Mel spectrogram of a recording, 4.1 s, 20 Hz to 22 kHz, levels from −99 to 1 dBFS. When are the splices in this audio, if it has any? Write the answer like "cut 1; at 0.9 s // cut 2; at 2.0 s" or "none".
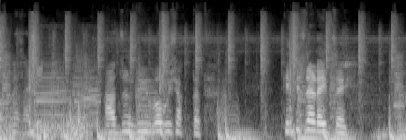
cut 1; at 0.9 s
